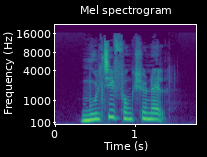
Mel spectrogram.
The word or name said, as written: multifunktionel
